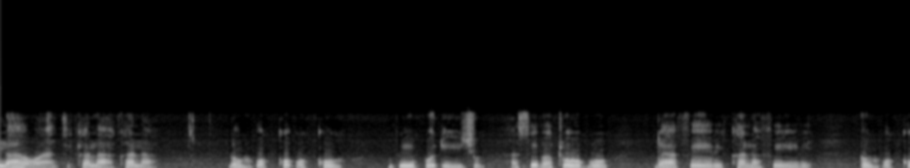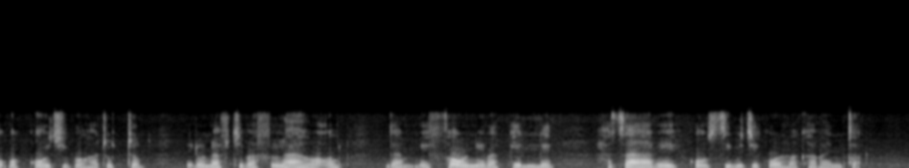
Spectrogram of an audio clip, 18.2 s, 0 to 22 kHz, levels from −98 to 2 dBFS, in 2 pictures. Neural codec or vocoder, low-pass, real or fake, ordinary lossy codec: codec, 16 kHz, 16 kbps, FunCodec, trained on LibriTTS, 50 frames a second; 7.2 kHz; fake; Opus, 64 kbps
